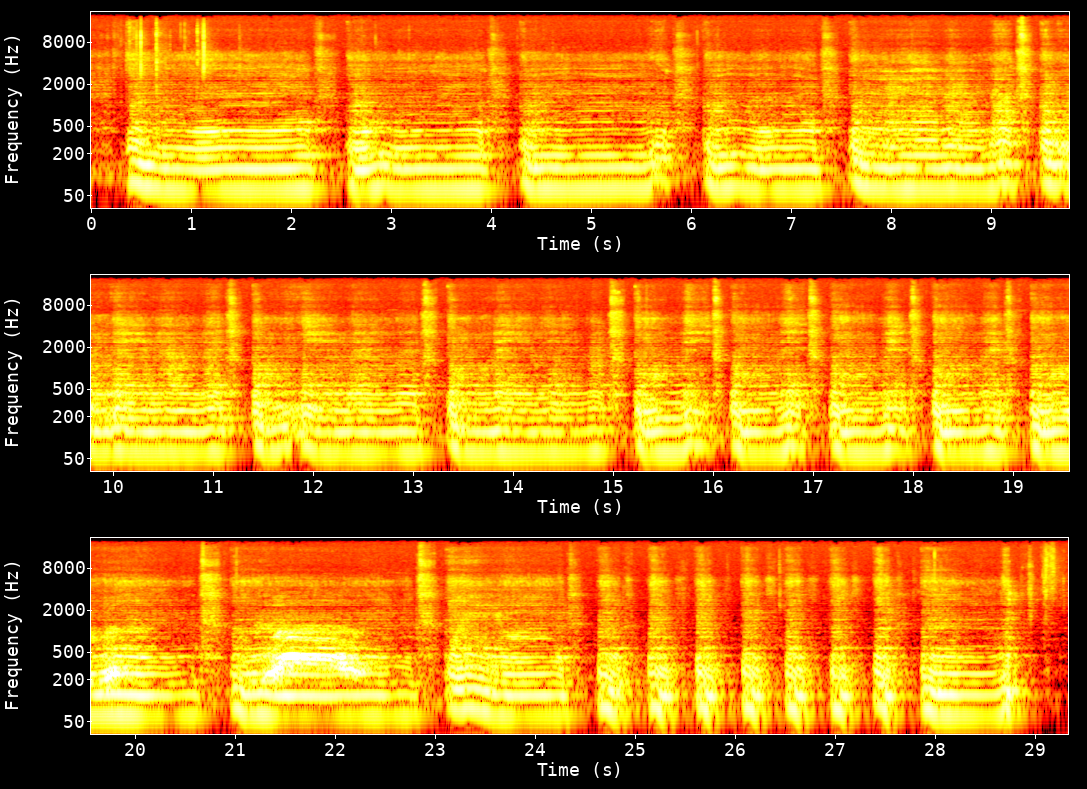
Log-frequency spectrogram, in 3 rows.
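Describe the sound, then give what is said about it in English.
A homemade didgeridoo, about 4 feet long and made from paper-towel cardboard tube rolls, drones with a deep, buzzing tone, played in steady rhythmic pulses, with a louder, growling swell partway through. No one speaks. “Here is a didgeridoo I made from cardboard tube rolls from paper towels.”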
